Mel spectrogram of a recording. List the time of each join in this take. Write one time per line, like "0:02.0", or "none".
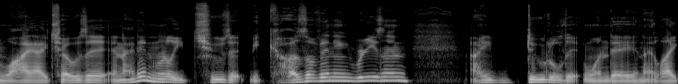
none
